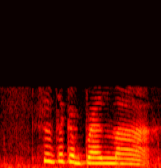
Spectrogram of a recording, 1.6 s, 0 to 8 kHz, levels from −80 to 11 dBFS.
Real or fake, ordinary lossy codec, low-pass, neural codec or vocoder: real; AAC, 16 kbps; 7.2 kHz; none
